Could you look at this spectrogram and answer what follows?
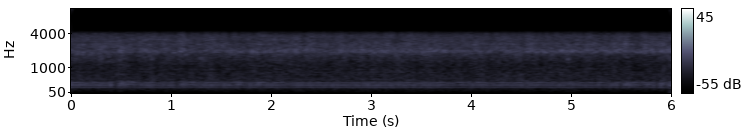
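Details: Yamaha FZ6 idling with a steady buzzing four-cylinder note but an uneven, wavering beat; rough idle and poor running below 3000 rpm, cause unknown.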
